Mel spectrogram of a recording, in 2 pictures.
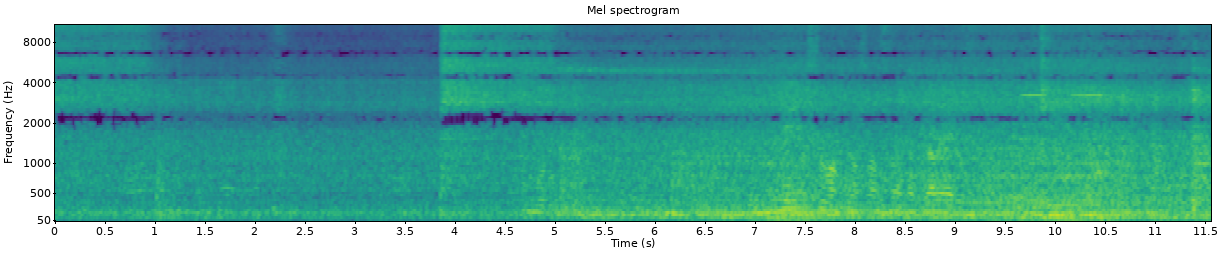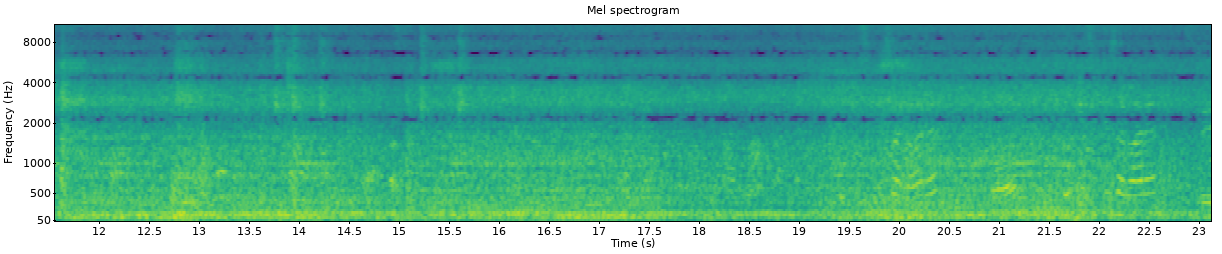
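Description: City bus engine running as the bus drives, heard from inside the passenger cabin: a steady low hum that grows louder about five seconds in. Voices talk underneath it.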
